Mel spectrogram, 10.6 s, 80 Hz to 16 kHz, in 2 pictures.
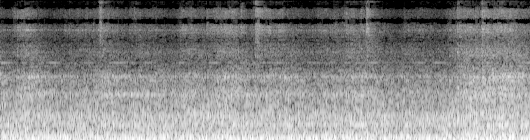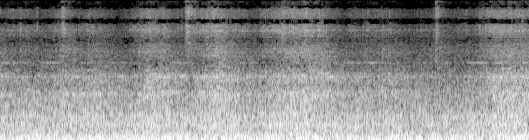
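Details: Idling BNSF 5910 diesel locomotive in Springfield, Missouri (11-13-2022): heavy, steady diesel rumble with faint recurring taps about once a second; unusual idle noise, cause not pinned down.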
